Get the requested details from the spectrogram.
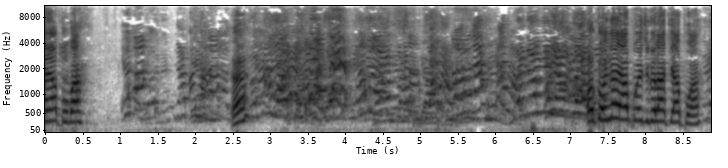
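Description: Children chatter and call out in a lively group nearby.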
